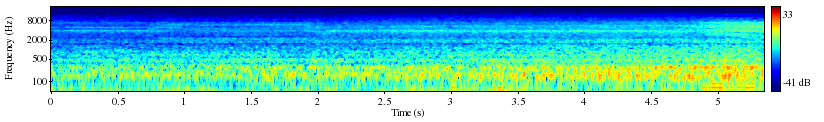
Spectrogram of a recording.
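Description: Aircraft engines run steadily at Vancouver airport, a loud, continuous broadband roar that holds constant and swells slightly toward the end, with no voices over it.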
